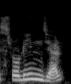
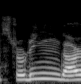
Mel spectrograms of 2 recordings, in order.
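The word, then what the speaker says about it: Schrödinger: স্টোরেজিং উচ্চারণটা খুবই বিদঘুটে নরমালি আমরা যকম বলি সডিঞজার ঠিক ওরকম না স্রোডিংার টাইপে জেনে কেমন উচ্চারণ করে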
